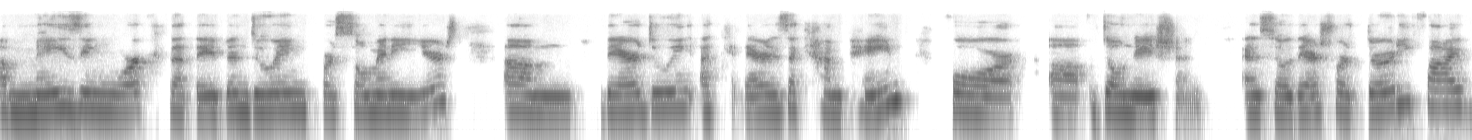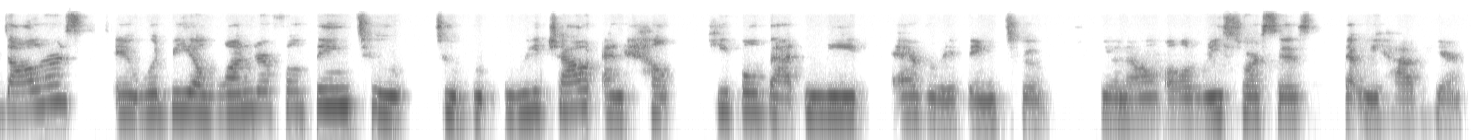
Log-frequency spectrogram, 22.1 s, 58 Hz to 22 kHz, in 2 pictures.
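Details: Aphasia in a woman after a massive double stroke, ischemic and hemorrhagic, 10 years earlier; she has now recovered enough to speak.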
